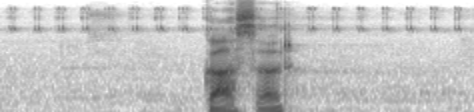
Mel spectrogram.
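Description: Crickets chirping steadily in the background, a fast, even high-pitched pulse. A man's voice cuts in briefly with a short word about a second in.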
